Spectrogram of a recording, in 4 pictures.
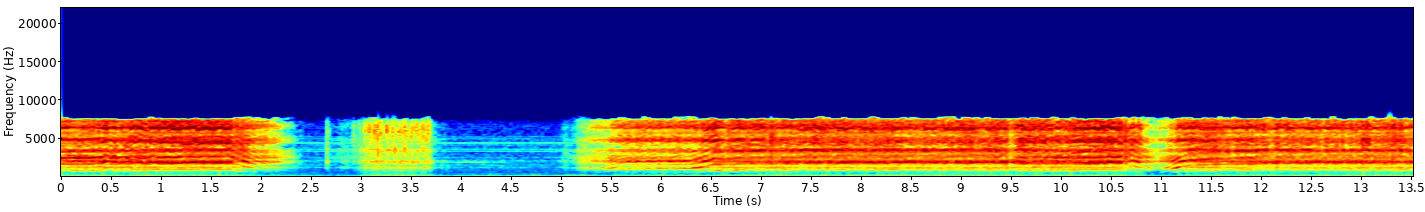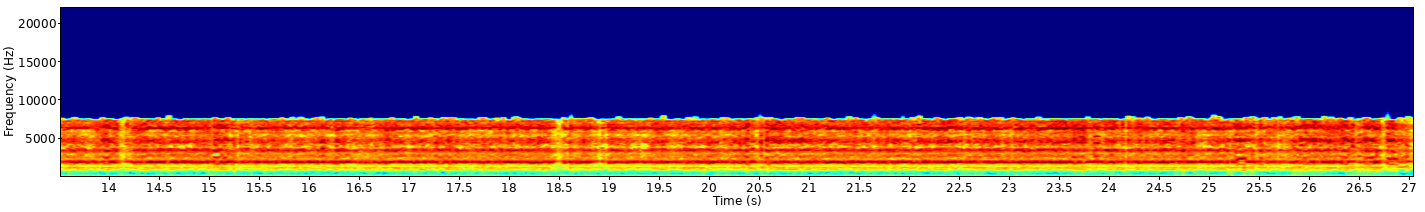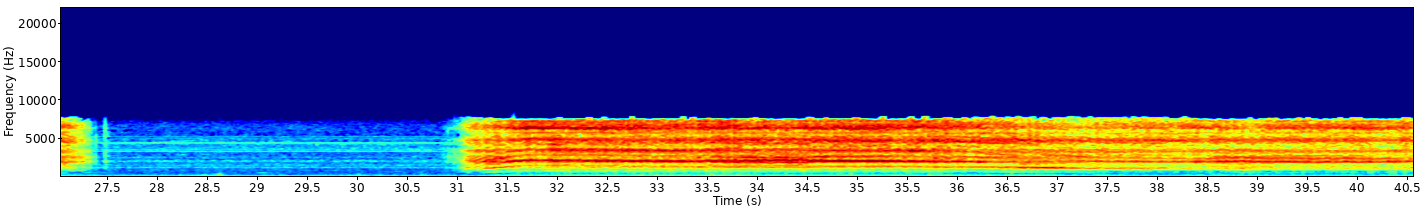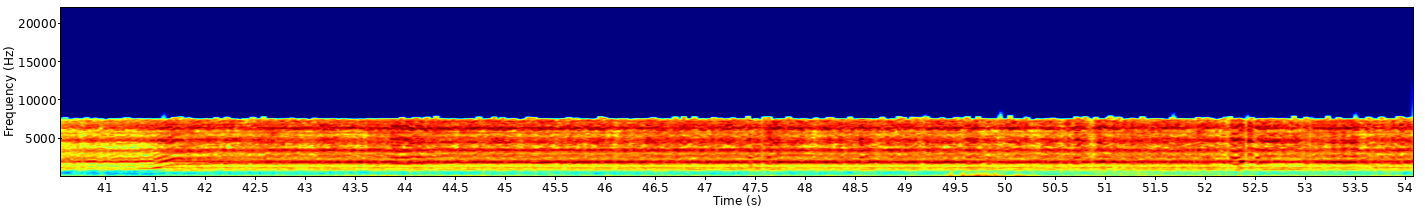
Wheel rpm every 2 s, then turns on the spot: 180, 20, 40, 200, 230, 170, 230, 240, 230, 230, 230, 240, 230, 110, 0, 60, 180, 170, 140, 120, 140, 230, 230, 230, 240, 230, 230.
2-4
